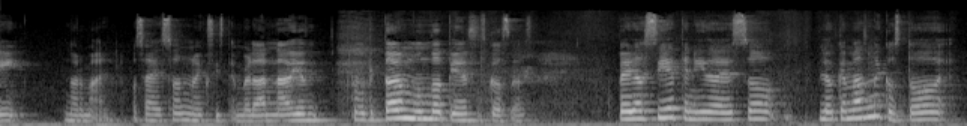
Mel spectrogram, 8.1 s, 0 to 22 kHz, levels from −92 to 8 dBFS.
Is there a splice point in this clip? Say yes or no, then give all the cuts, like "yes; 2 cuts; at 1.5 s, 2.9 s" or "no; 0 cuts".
no; 0 cuts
